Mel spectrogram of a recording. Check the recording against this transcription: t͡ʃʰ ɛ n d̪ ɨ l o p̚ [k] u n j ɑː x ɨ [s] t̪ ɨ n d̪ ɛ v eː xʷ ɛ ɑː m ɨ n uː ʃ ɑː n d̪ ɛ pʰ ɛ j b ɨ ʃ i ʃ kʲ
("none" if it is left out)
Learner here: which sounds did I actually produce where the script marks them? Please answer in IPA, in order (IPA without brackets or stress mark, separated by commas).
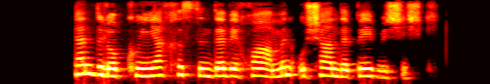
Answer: kʰ, s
